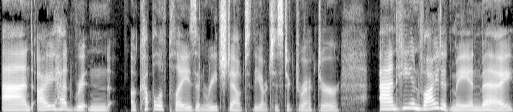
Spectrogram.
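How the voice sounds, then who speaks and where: In an unremarkable speaking voice, a woman with an American accent talks at a medium pitch and moderate pace with lively intonation, in a dry, close sound with no echo. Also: very clean recording, silent background. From New York and New Jersey. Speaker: playwright and educator. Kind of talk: interview.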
